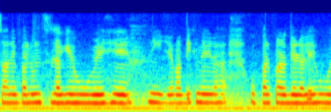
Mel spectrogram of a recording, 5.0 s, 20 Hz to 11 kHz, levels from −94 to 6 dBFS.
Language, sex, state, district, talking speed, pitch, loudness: Hindi, female, Madhya Pradesh, Dhar, 170 wpm, 205 Hz, -14 LUFS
